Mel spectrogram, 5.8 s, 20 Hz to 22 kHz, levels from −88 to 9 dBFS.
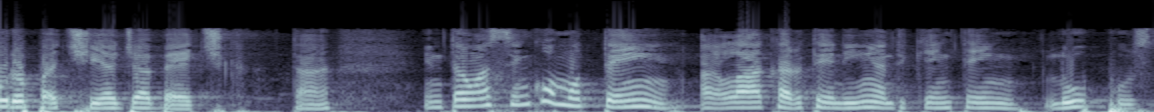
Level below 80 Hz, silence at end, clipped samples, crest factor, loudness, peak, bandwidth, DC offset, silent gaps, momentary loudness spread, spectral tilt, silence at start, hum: -22 dBFS; 0 s; 0.3%; 12 dB; -13 LUFS; 0 dBFS; 8 kHz; under 0.1%; none; 9 LU; -5.5 dB/octave; 0 s; none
